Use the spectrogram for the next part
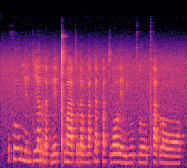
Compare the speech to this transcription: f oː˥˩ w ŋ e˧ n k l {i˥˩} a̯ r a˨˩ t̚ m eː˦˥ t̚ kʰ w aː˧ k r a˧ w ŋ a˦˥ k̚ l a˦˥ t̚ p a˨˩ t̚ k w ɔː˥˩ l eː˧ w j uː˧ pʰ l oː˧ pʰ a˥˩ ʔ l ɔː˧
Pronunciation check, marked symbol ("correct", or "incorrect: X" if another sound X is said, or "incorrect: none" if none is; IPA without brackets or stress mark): correct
